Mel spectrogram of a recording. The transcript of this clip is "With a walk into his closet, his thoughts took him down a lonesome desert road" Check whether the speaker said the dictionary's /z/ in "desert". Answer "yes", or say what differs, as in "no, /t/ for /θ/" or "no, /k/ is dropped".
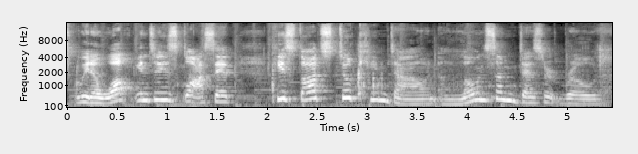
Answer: yes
